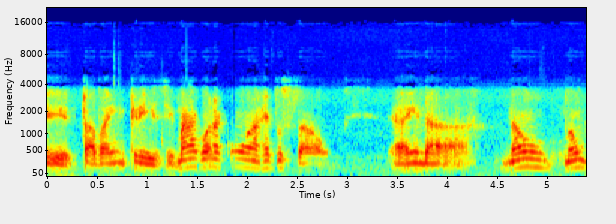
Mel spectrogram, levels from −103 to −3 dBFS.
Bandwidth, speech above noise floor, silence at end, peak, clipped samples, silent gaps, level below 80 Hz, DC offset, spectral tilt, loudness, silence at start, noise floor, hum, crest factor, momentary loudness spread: 4.9 kHz; 27 dB; 0 s; 0 dBFS; under 0.1%; none; -58 dBFS; under 0.1%; -7.5 dB/octave; -18 LUFS; 0 s; -45 dBFS; none; 18 dB; 8 LU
